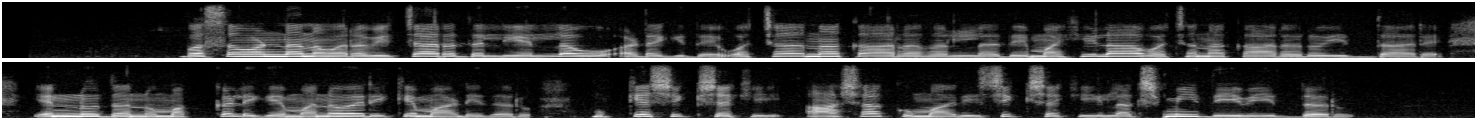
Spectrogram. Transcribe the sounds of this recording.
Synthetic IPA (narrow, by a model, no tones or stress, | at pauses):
bɐsɐʋɐɳːɐnɐʋɐɾɐʋit͡ʃaːɾɐd̪ɐlːiɛlːɐʋuʔɐ̰ɽɐɡid̪e̞ʋɐt͡ʃɐnɐkaːɾɐɾɐlːɐd̪emɐɦiɭaːʋɐt͡ʃɐnɐkaːɾɐɾuid̪ːaːɾe̞enːud̪ɐnːumɐkːɐɭiɡe̞mɐnɐʋɐɾike̞maːɽid̪ɐɾumukʰjɐʃikʂɐkiaːʃaːkumaːɾiʃikʂɐkilɐkʂmiːd̪iːʋiːd̪ːɐɾu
